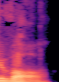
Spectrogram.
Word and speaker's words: Duvall: His name is Robert Duvall. – Yes, sir. – I know that's the right pronunciation. I'm pretty sure about it.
